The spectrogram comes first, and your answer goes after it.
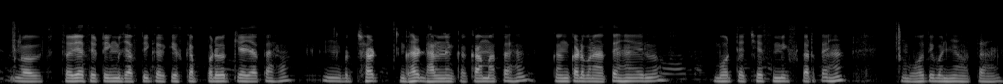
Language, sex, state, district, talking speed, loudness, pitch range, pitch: Hindi, male, Chhattisgarh, Balrampur, 195 wpm, -34 LUFS, 140-160 Hz, 150 Hz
